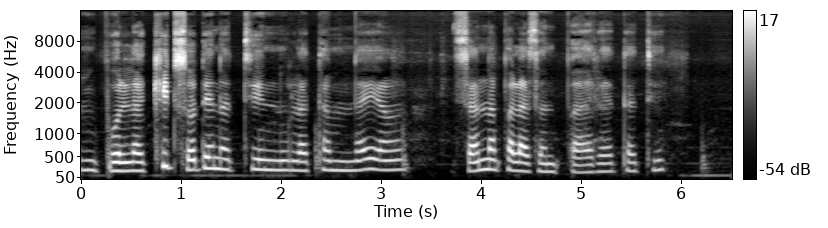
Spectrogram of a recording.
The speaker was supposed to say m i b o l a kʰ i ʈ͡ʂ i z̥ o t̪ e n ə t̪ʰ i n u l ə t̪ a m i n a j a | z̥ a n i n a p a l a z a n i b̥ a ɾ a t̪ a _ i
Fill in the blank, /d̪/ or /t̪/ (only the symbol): t̪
